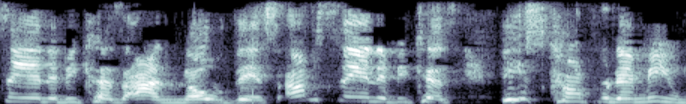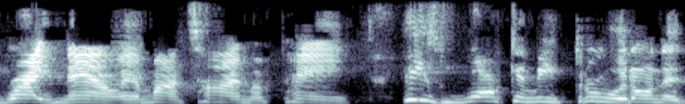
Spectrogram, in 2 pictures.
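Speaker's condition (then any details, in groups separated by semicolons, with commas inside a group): No condition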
